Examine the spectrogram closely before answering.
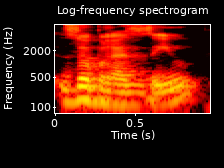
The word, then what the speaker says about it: зобразив: І подібні до них твори, у яких поет зобразив. Запам'ятайте: "Зобразити, зобразити. Зобразив". А отже, тут правильний наголос.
